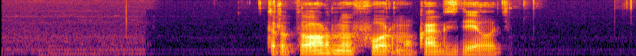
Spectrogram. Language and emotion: Russian, neutral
